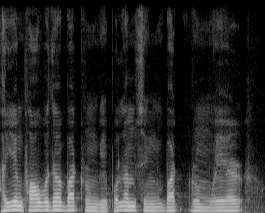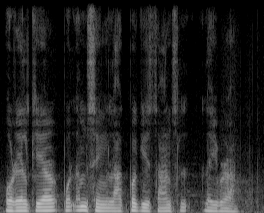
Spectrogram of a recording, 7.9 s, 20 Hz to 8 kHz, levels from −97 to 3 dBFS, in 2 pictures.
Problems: none marked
